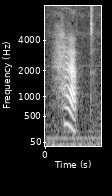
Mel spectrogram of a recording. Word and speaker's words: hat: with the letter H it is not a silent letter we really pronounce it as hat so we should use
